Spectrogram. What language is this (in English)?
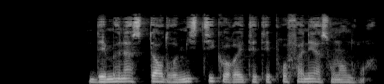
French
